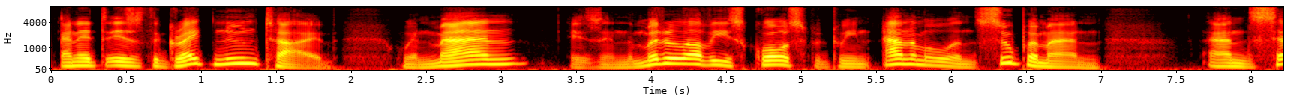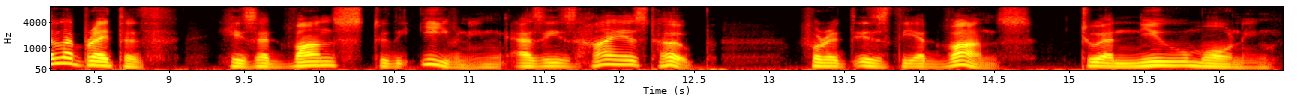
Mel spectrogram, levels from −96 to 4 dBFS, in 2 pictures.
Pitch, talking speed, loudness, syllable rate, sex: 130 Hz, 140 wpm, -22 LUFS, 4.4 syllables/s, male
